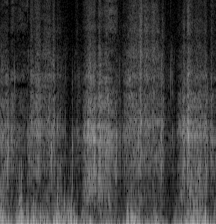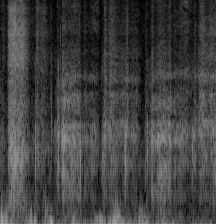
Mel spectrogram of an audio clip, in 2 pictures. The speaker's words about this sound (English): Running a cul-de-sac.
